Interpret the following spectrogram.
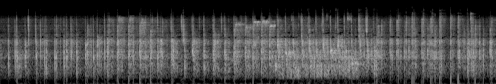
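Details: Common noctules (Nyctalus noctula) in a tree-hole roost near Ibbenbüren give social calls, dense rapid clicks and sharp squeaks, on 17 August 2019, 15 minutes before sunrise.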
